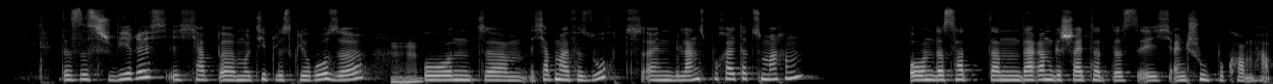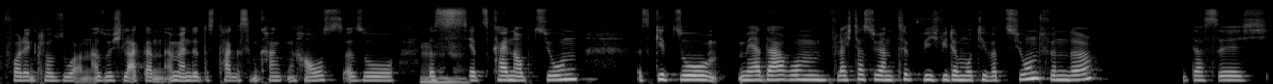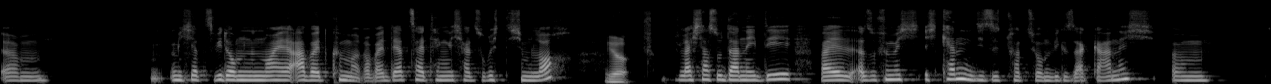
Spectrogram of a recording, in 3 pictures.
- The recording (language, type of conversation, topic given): German, advice, Wie kann ich nach Rückschlägen schneller wieder aufstehen und weitermachen?
- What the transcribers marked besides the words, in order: none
